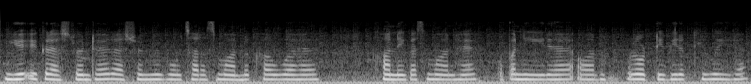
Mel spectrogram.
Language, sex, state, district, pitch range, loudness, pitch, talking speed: Hindi, female, Punjab, Pathankot, 225-235 Hz, -15 LUFS, 230 Hz, 190 wpm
